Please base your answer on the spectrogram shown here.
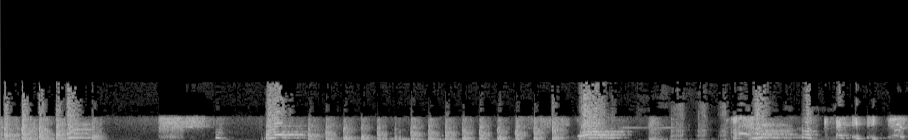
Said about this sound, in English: That's that's quality deterrent. That's deterrent barking. That's like, there's like growl and bark.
